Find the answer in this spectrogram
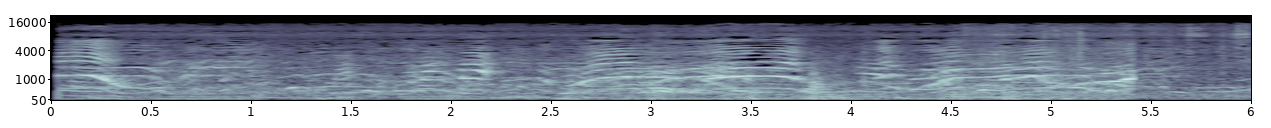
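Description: A group of children's voices, many shouting at once and overlapping; the shouting cuts off suddenly about five seconds in.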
